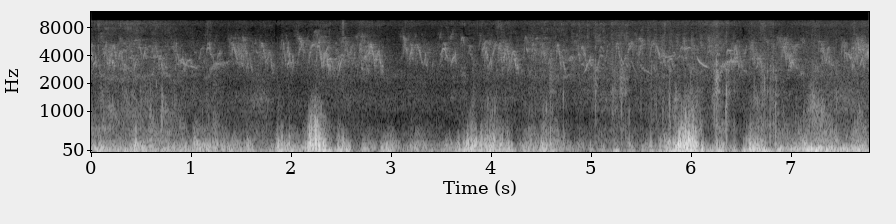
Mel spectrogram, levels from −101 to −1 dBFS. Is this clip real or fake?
real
